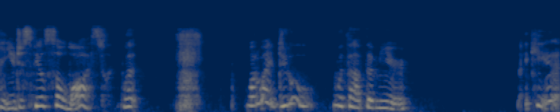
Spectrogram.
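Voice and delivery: high, tearful speech pushed through crying. Talking to her viewers, crying while talking. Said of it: "I can keep crying and crying and crying".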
